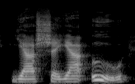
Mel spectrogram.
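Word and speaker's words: ישעיהו: hey and the so when we put it together we simply get ya shaya u yashaya u and the same thing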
